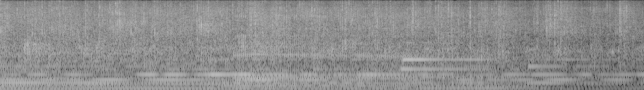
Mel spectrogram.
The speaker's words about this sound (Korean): 하나님 앞에 감사와 영광의 박수 올려드립니다. 네.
